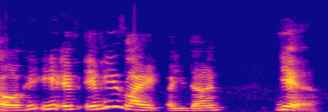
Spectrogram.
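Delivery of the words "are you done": needling voice dripping with sarcasm. Retelling what he might ask: imitating sarcastic tone. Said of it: "if it has that sarcasm in it".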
